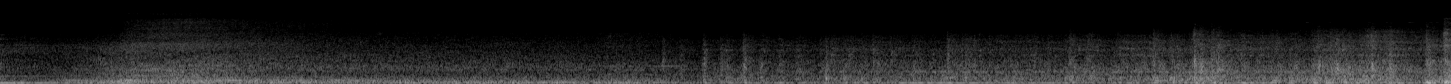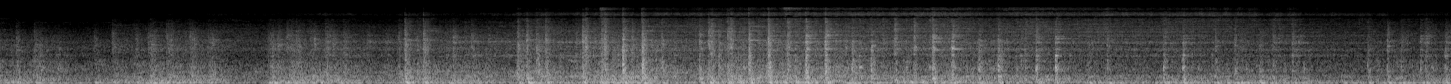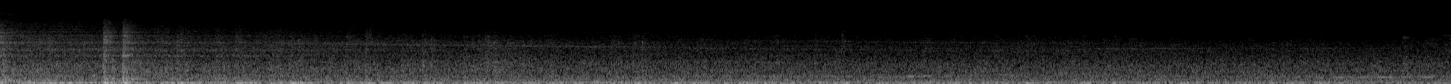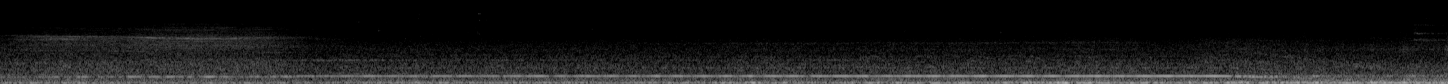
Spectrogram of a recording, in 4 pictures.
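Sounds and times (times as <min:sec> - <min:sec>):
train wheels clattering: 0:06.5 - 0:34.1.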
